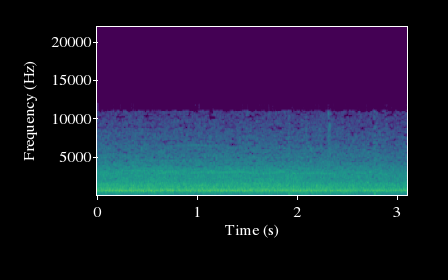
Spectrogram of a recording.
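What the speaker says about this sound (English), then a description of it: "Listen to the crowd energy here in the early going." A football stadium crowd roars in a constant, dense wash of cheering. It is loud and distant, with no individual voices standing out over its full length.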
